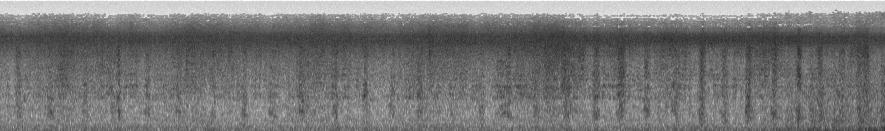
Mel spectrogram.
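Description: A cart rumbles steadily as it rolls along a track.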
